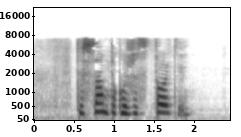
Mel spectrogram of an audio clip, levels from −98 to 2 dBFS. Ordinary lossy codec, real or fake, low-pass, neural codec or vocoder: MP3, 32 kbps; fake; 7.2 kHz; codec, 16 kHz in and 24 kHz out, 1.1 kbps, FireRedTTS-2 codec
